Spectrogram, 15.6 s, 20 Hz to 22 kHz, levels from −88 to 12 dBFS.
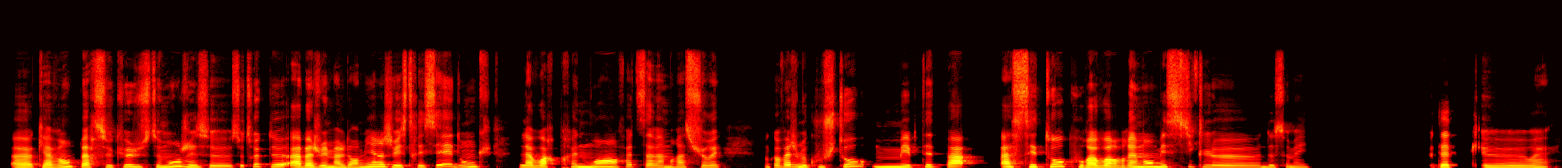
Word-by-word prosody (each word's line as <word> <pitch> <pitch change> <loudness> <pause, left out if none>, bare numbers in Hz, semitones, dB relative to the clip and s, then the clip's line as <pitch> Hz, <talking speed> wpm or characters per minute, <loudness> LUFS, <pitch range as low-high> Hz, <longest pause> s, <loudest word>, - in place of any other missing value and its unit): heu, 195 -2 +2
qu'avant. 200 +6 +1
Parce 200 -4 0
que, 240 +5 -3
justement 225 +4 -1
j'ai 220 -7 -1
ce 190 -3 -5
ce 185 +1 -9
truc 275 +7 -8
de: 260 0 +2
«Ah 220 - +7
bah, 200 -2 +5
je 195 - -3
vais 195 - +2
mal 185 -1 +1
dormir, 195 +10 +1
je 260 - -7
vais 200 -1 +1
stresser». 200 +7 -3
Donc, 250 +3 -6 0.3
l'avoir 215 +2 +3
près 215 -1 -6
de - - +4
moi, 240 +5 +5
en 220 - -1
fait, 250 +2 -10
ça 205 -5 -4
va 195 -1 -5
me 195 - -5
rassurer. 205 +3 -6 0.4
Donc 200 - -15
en 205 - -2
fait, 255 - +4
je 240 - -6
me 210 - +2
couche 205 0 -9
tôt, 290 +3 -4
mais 205 0 +2
peut-être 240 +3 -7
pas 250 0 +7 0.3
assez 235 0 +3
tôt 275 +4 +1
pour 245 -7 -2
avoir 225 +2 +7
vraiment 215 +3 +3
mes 230 -2 +4
cycles, 225 +1 -9
heu, 200 -2 -6
de 200 +1 -7
sommeil. 200 -2 -11 1.2
Peut-être 230 -1 0 0.2
que, 195 -1 -4
ouais. 200 0 -5
215 Hz, 205 wpm, -21 LUFS, 200-240 Hz, 1.2 s, Ah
